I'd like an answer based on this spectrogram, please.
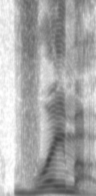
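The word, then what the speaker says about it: Время: television in the nine o'clock hour in moscow vrama v-r-e-m-y-a is the pronunciation quote i've been watching it frame by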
